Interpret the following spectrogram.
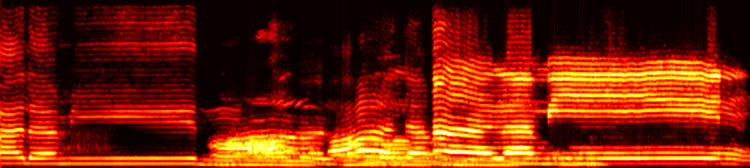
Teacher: আইন কণ্ঠনালীর মাঝখান থেকে চাপ দিয়ে বলতে হবে, হামজার মতো যেন না হয়।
